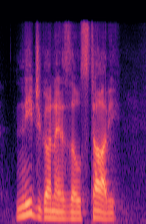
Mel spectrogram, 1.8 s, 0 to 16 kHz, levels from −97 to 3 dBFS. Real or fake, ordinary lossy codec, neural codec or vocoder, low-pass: fake; none; codec, 16 kHz in and 24 kHz out, 0.8 kbps, FocalCodec, streaming, 65536 codes; 10.8 kHz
